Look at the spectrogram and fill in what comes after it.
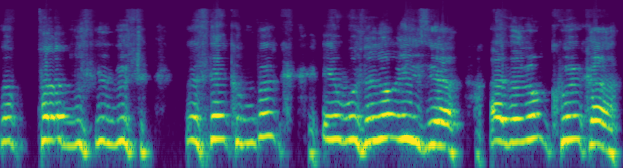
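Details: Dysarthric speech in an adult man with cerebral palsy.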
